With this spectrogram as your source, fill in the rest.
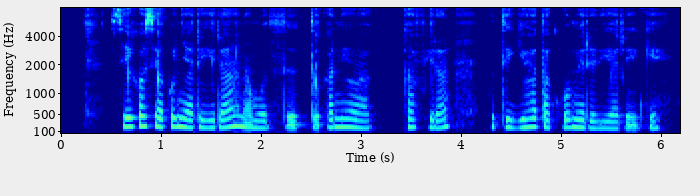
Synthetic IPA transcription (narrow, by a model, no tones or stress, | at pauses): sekɔsjakoɲaɾiɾana̰motokaniɔwa | kafiɾa | totiɡiehɔtakomeɾeɾiaɾḛːɡe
